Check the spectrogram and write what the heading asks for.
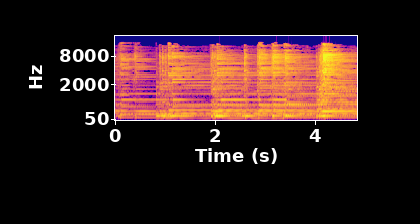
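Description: Acoustic guitar being played, notes and chords picked one after another and left to ring.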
